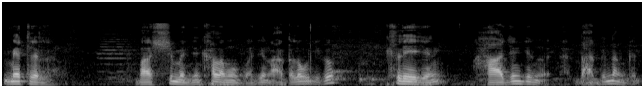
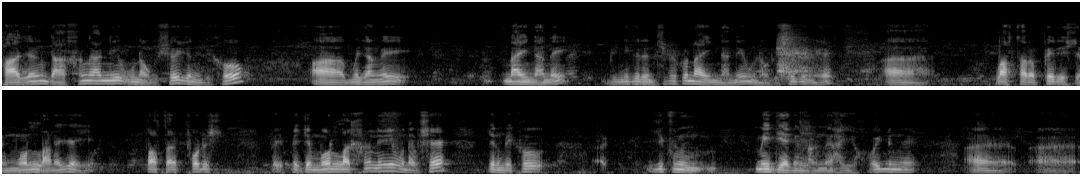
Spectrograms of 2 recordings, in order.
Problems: none marked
